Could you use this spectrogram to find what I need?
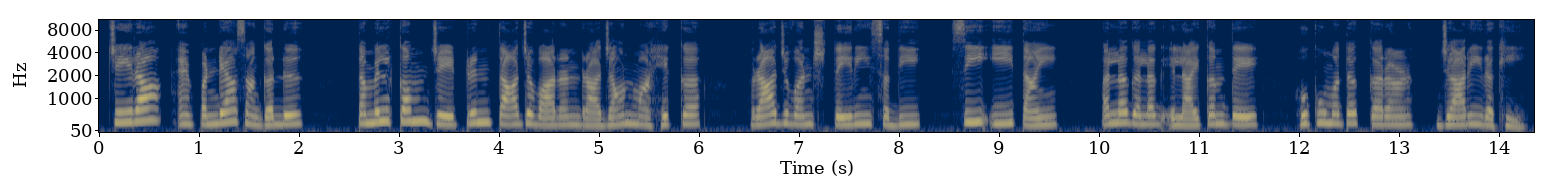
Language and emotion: Sindhi, neutral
